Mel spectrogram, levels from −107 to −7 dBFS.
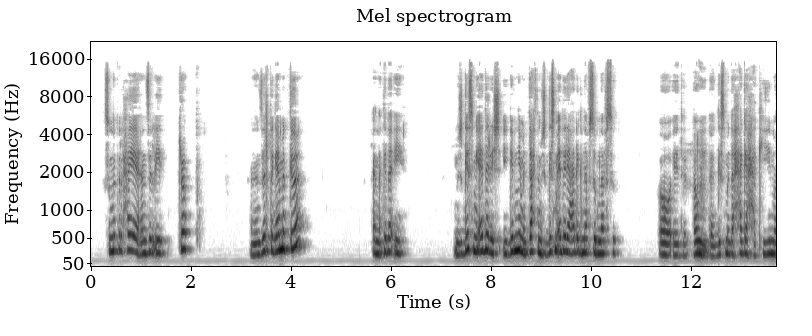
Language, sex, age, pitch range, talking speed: Arabic, female, 20-39, 190-240 Hz, 150 wpm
